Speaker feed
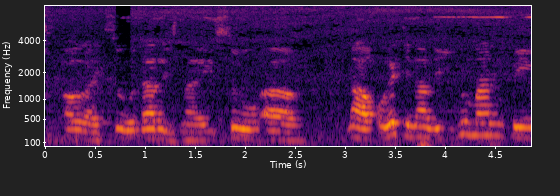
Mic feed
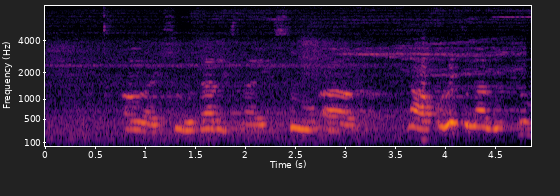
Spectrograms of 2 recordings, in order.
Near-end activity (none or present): none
